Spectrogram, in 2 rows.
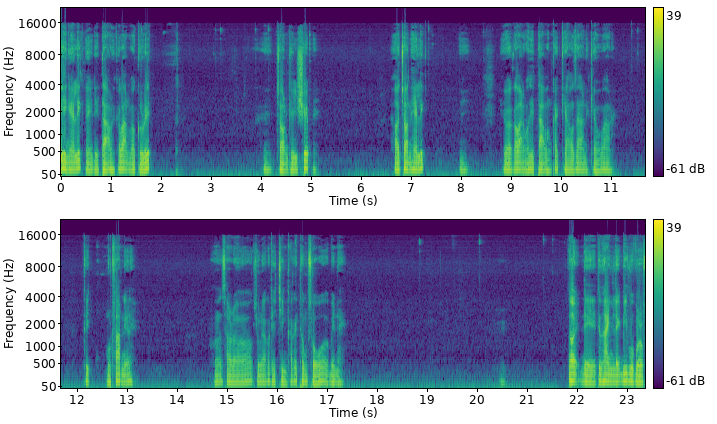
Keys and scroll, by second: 0.0 Escape, 3.5 ctrl+3, 5.8 Escape, 21.7 Delete.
